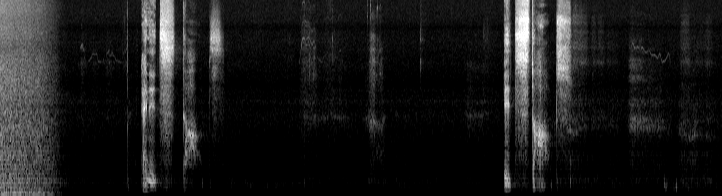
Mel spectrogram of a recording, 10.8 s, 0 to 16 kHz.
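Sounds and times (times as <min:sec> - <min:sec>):
ocean waves crashing: 0:00.0 - 0:01.0
speech: 0:02.2 - 0:03.4, 0:07.6 - 0:08.6.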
